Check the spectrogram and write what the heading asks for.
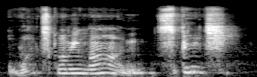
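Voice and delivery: high, drawn-out bewildered question; baffled friend. Retold or imitated. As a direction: sound totally lost at what your friend is doing. Friend baffled by the narrator's panic.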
